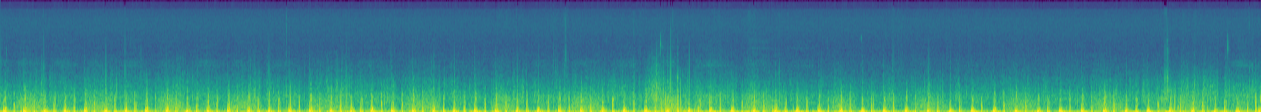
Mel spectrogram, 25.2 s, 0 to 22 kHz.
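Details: 21-year-old female's fast, steady heartbeat around 140 a minute with breathing and movement noise, recorded while using an exercise bike; rapid heartbeat during exercise.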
